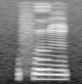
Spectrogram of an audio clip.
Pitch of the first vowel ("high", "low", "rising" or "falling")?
low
